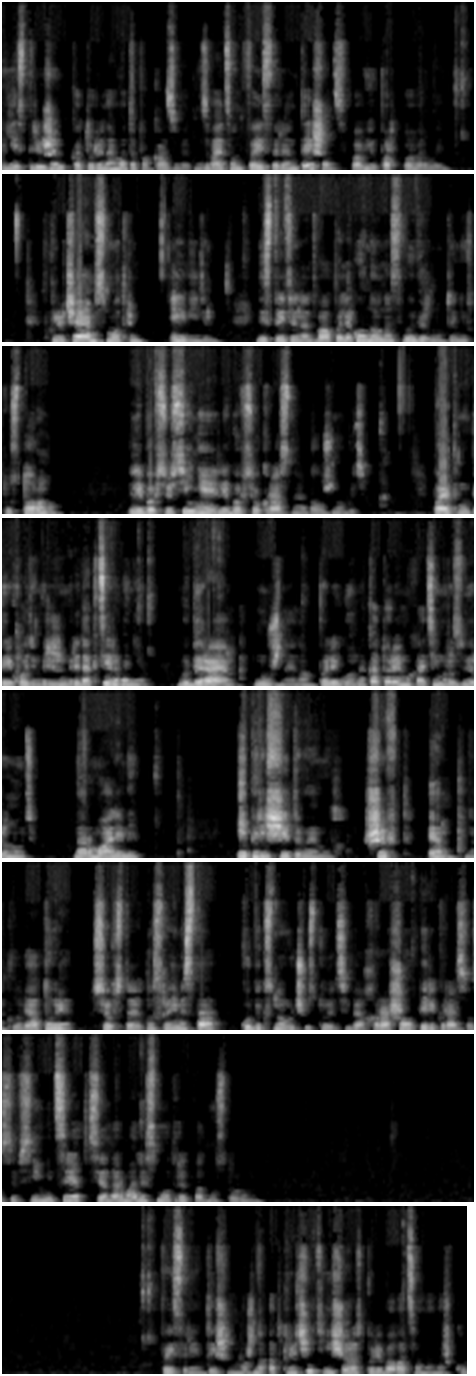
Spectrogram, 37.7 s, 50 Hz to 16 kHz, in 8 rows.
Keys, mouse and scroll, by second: 7.2-10.4 middle drag, 14.4 Tab, 15.6 click, 16.3 shift+click, 17.2-20.3 middle drag, 23.1 shift+n, 25.1 Tab, 26.0-29.1 middle drag, 29.8-32.9 drag, 35.9-37.6 middle drag.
